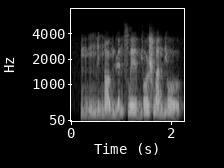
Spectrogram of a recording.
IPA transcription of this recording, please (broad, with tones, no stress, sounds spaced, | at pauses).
m ʊ˧˥ ŋ m i˧˥ n̪ ɑ˧˥ ʊ̯ n̪ ɥ ɛ˨˩ n s w e˥˩ ɪ̯ m j o˥ ʊ̯ ʂ w ä˥˧ n̪ j o˥˩ ʊ̯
